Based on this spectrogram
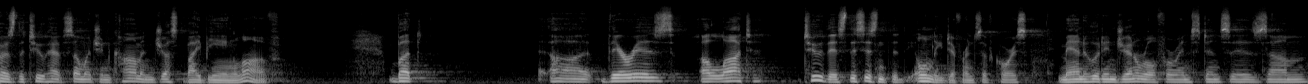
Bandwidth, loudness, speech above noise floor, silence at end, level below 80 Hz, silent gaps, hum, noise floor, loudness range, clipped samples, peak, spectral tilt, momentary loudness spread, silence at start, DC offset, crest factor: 16.5 kHz; -29 LUFS; 34 dB; 0 s; -64 dBFS; none; none; -62 dBFS; 6 LU; under 0.1%; -10 dBFS; -5 dB/octave; 10 LU; 0 s; under 0.1%; 18 dB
